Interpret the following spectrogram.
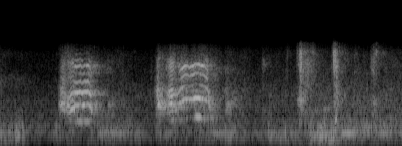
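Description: A dog giving two drawn-out, wavering whining cries, the second longer, followed by a few light clicks.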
